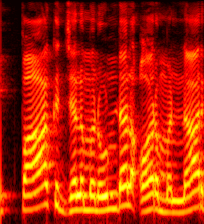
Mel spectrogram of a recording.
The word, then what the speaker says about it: Palk: है, यह पाक जलसंधि PALK को हम पाक कहते हैं। ठीक है ना, इसमें यल साइलेंट होता है।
